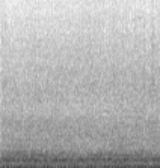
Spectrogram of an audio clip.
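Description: A used Kubota hydrostatic lawn mower runs at a steady, continuous engine drone with a low, even rumble, close by and constant in volume, with no talking.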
